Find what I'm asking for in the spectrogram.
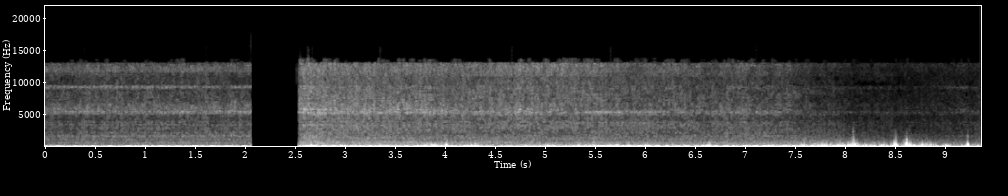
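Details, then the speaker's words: V8 hot rod with a new carburetor, choke set right and a new accelerator cable, on a weak temporary battery: steady, even low idle with no misses or hunting, holding speed; normal idle. "but yeah, this bitch is purring, responsive, everything, idling badass. Choke is golden. Hell yeah. Hell yeah."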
